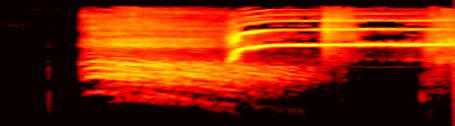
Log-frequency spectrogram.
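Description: A person's voice: a downward-sliding groan, then a long, high-pitched squeal held almost level for about two seconds. It is louder than the talking around it.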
